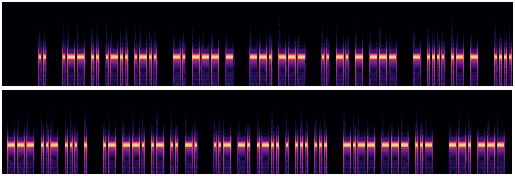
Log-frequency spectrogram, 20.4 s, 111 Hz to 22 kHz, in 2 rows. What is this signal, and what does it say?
Morse code, heard as a keyed tone, about 25 wpm, 700 Hz. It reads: I WILL NOT GO INTO THAT HOUSE AGAIN UNLESS YOU GO
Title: Sentences from Top 1000 Words - Review Part 6 - 25wpm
